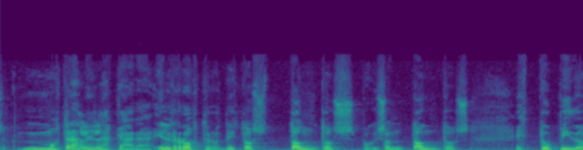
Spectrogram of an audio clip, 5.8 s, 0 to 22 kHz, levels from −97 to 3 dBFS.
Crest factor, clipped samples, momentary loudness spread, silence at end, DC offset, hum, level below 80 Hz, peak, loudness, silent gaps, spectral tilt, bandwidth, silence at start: 18 dB; under 0.1%; 14 LU; 0 s; under 0.1%; none; -46 dBFS; -10 dBFS; -28 LUFS; none; -6.5 dB/octave; 13.5 kHz; 0 s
